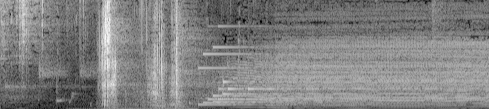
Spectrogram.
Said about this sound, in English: I just got to jiggle out my ring of worm keys here to open this door. Ah, here we are.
